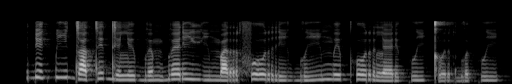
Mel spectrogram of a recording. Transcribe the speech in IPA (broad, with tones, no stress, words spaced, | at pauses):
ɗe˦k͡pi˦da˨tɪ˦ dɪ˨lɪ˨ bɛ˨m bɛ˦ ɾi˦ji˨ma˨r fo˦ri˨ ɡʷiː˨˦me˦pʰo˦r lɛ˨ɾɪ˨kʷiː˦ kʼʊ˨r ɡʷɛ˨kʷi˦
